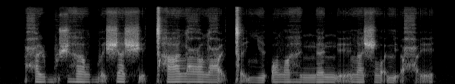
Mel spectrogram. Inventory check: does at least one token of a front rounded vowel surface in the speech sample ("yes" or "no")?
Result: no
